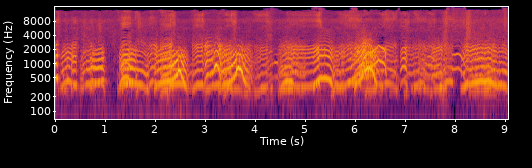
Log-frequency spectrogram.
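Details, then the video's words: Two-day-old German Shepherd puppies from a litter of five males and three females in Maine; loud, sustained whining and howl-like wails with sweeping pitch, several pups crying over one another. "German Shepherd Puppies 48 hours old"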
